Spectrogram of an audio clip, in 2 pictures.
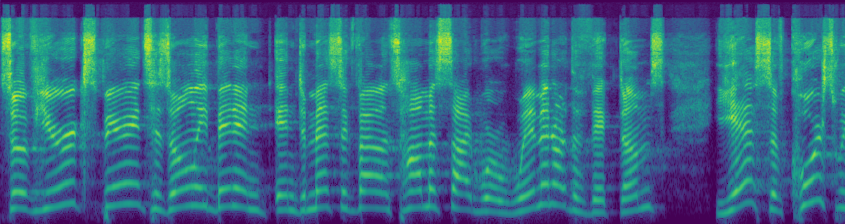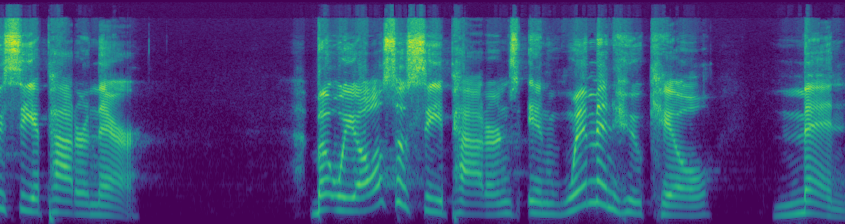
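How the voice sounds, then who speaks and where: A woman with a Southern US accent speaks at a moderate pace in a raised, projected voice, high-pitched, bright and sharp, animated in tone, with very wide pitch swings. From US South, North Carolina. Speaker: conference speaker, crime scene expert. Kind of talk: conference lecture.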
